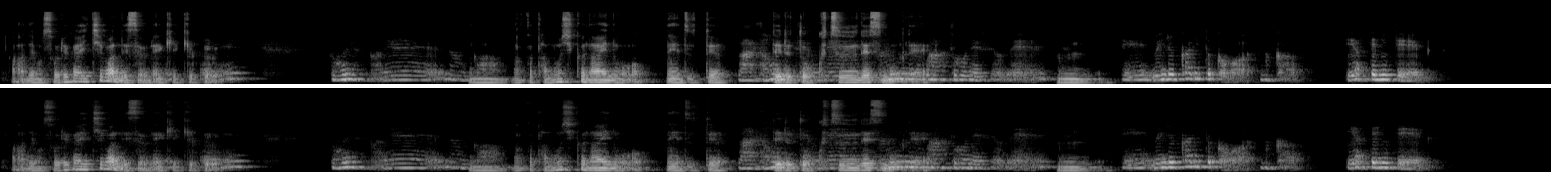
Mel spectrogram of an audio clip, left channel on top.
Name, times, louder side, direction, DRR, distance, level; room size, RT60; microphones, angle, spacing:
voice 1, 0.1-2.2 4.7-7.3 7.7-9.3 10.6-11.1, left 2 dB, 55° left, 0.9 m, -28 dB
voice 2, 1.4-1.7 2.0-2.4 3.3-5.0 7.4-10.5 11.2-13.0 13.5-14.2, left 2 dB, 75° left, 2.2 m, -31 dB
11.5 x 6.2 x 2.3 m
head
